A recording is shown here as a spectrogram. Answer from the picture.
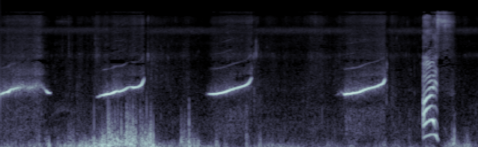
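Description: Four short whistle blasts, each rising in pitch and lasting about half a second, given as signals to a bird dog in training. Near the end comes one brief, wavering burst.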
